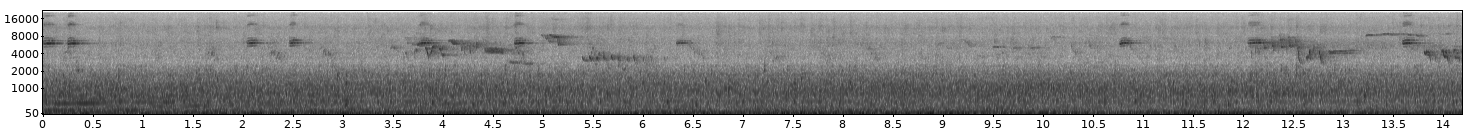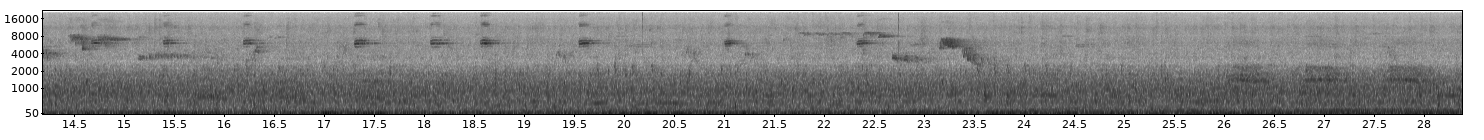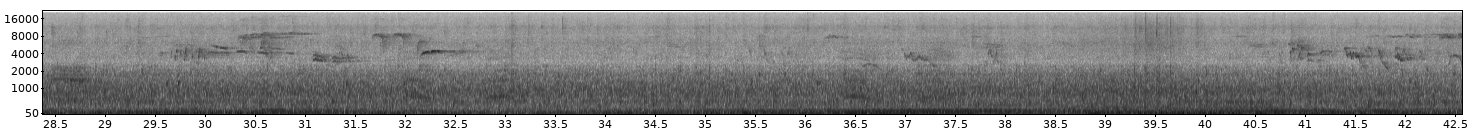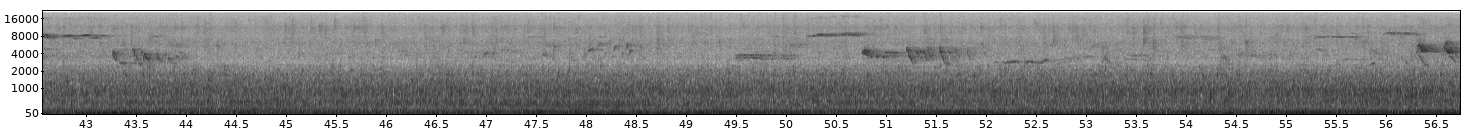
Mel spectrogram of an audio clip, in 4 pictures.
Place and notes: Plymouth, UK - On footbridge, Kinterbury Creek
7 December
